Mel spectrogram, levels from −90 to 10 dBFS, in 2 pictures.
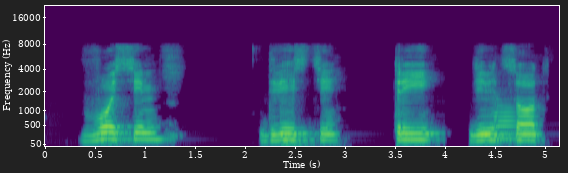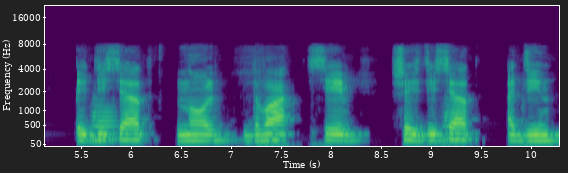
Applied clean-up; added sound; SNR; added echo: classical method spectral subtraction.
